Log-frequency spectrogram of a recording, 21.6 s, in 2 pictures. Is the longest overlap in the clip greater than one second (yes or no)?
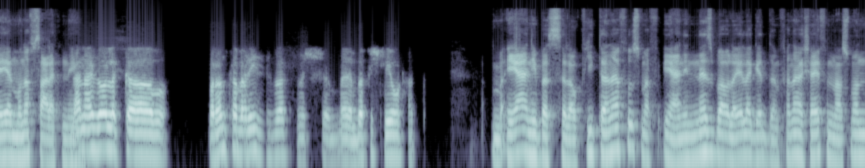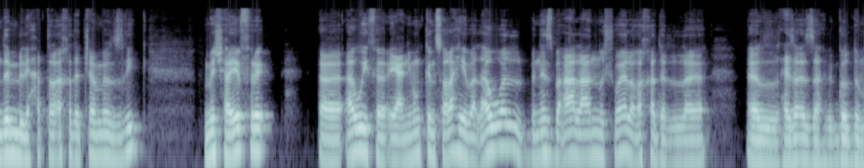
no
